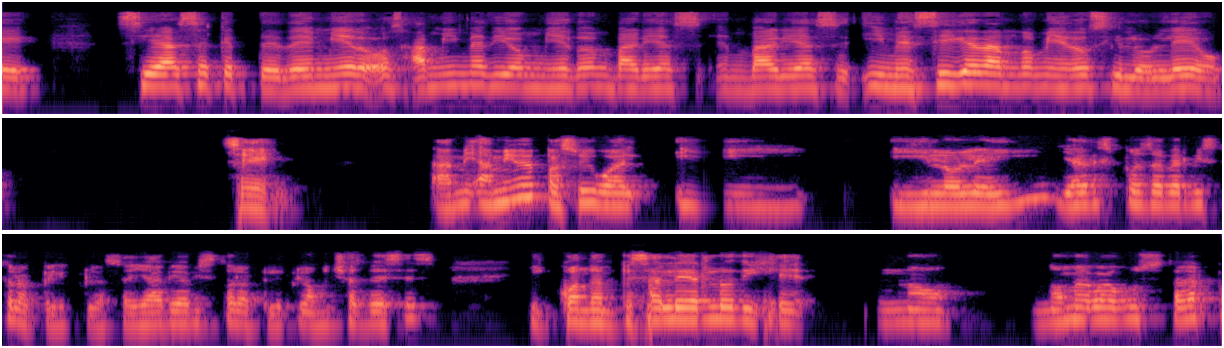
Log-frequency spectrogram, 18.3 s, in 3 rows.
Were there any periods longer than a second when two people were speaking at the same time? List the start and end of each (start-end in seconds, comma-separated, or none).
none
